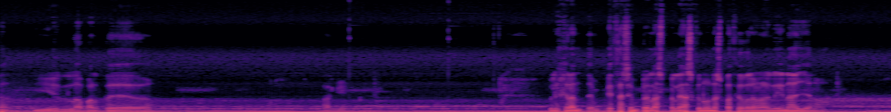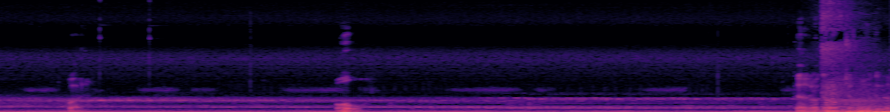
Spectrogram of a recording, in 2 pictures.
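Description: A man talks casually into a nearby microphone.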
